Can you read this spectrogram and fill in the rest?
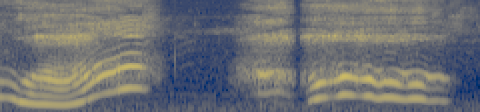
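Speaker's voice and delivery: high, loud startled yelp; startled fisherman's shout; shocked shout. A narrator's reading. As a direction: cry out in shock, pitch leaping up. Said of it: "the fisherman shouted".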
